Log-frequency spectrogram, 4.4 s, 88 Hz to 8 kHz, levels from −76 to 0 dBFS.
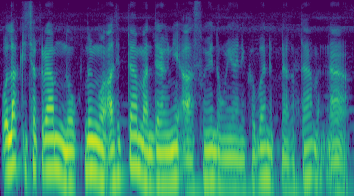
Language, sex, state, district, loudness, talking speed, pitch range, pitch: Garo, male, Meghalaya, South Garo Hills, -16 LUFS, 120 wpm, 110-155 Hz, 125 Hz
